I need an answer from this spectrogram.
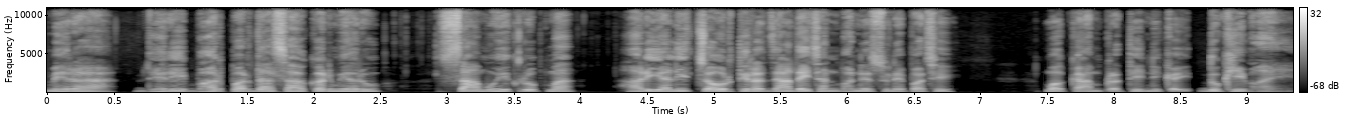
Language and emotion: Nepali, sad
